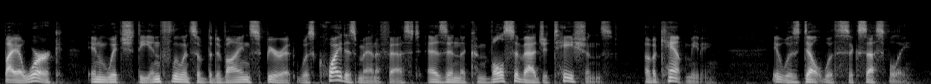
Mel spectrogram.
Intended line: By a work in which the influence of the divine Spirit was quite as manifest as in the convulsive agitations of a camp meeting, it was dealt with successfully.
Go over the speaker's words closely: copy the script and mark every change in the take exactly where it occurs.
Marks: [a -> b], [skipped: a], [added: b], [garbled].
By a work in which the influence of the divine Spirit was quite as manifest as in the convulsive agitations of a camp meeting, it was dealt with successfully.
